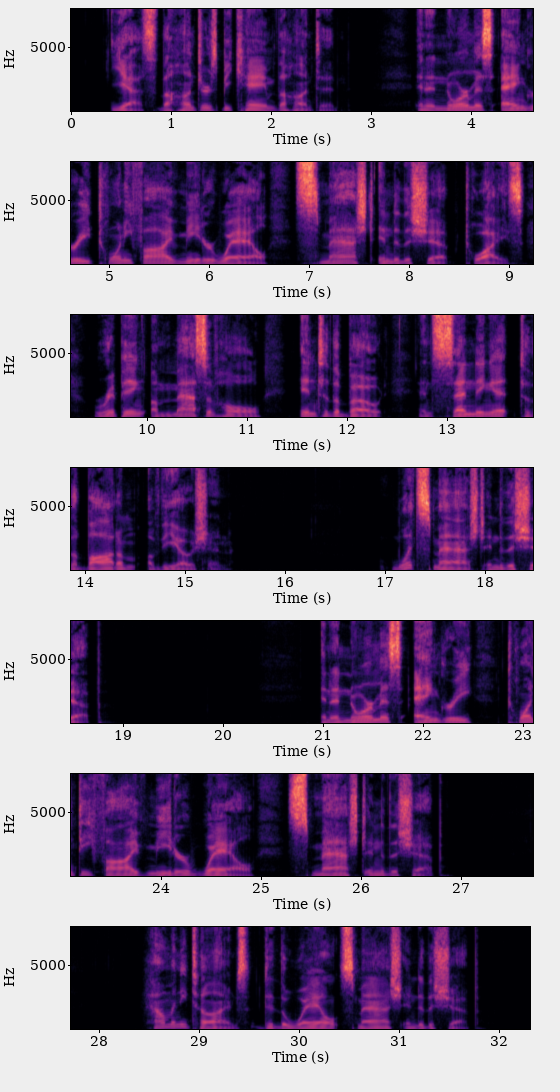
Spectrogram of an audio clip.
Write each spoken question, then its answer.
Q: What smashed into the ship?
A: An enormous, angry 25-meter whale smashed into the ship.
